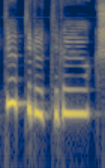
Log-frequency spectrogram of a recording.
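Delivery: high sung doo doo of a cart rolling; cart sound effect. Shown as a demonstration. Host mimicking a shopping cart rolling away. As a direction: hum the cart noise up high. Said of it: "That's a pretty good sound effect".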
